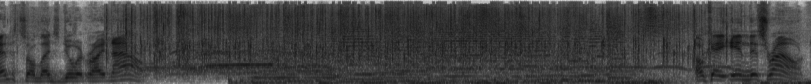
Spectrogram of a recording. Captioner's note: cheers and applause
